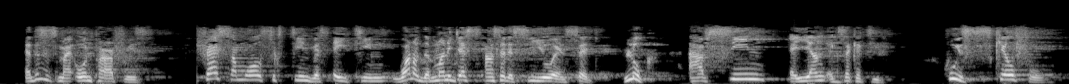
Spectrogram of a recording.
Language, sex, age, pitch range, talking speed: English, male, 40-59, 150-230 Hz, 170 wpm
